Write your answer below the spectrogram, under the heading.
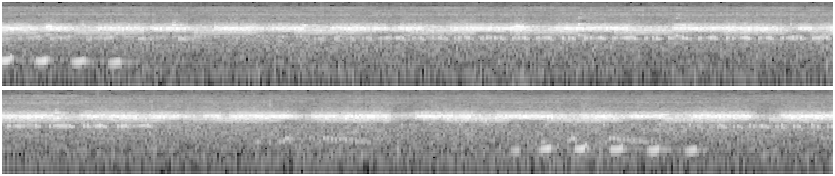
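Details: Dense cicada chorus in a Thai jungle at Krabi, with crickets: a near-continuous shrill, high drone with slight swells, faint mid-pitched ticking in the first half, and scattered short low chirps at the start and end.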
